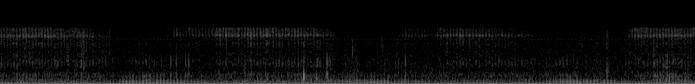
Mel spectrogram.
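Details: Domestic cat purring: a steady low rumbling throb continues throughout, with a soft hiss in the upper range.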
